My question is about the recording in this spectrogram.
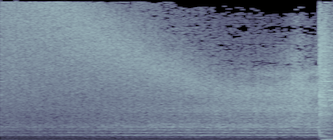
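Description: Breakdown in a hardcore/gabber DJ mix: the kick drum drops out, leaving a white-noise sweep over a couple of held synth tones that grows steadily louder as a build-up, until the kick comes back in at the end.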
